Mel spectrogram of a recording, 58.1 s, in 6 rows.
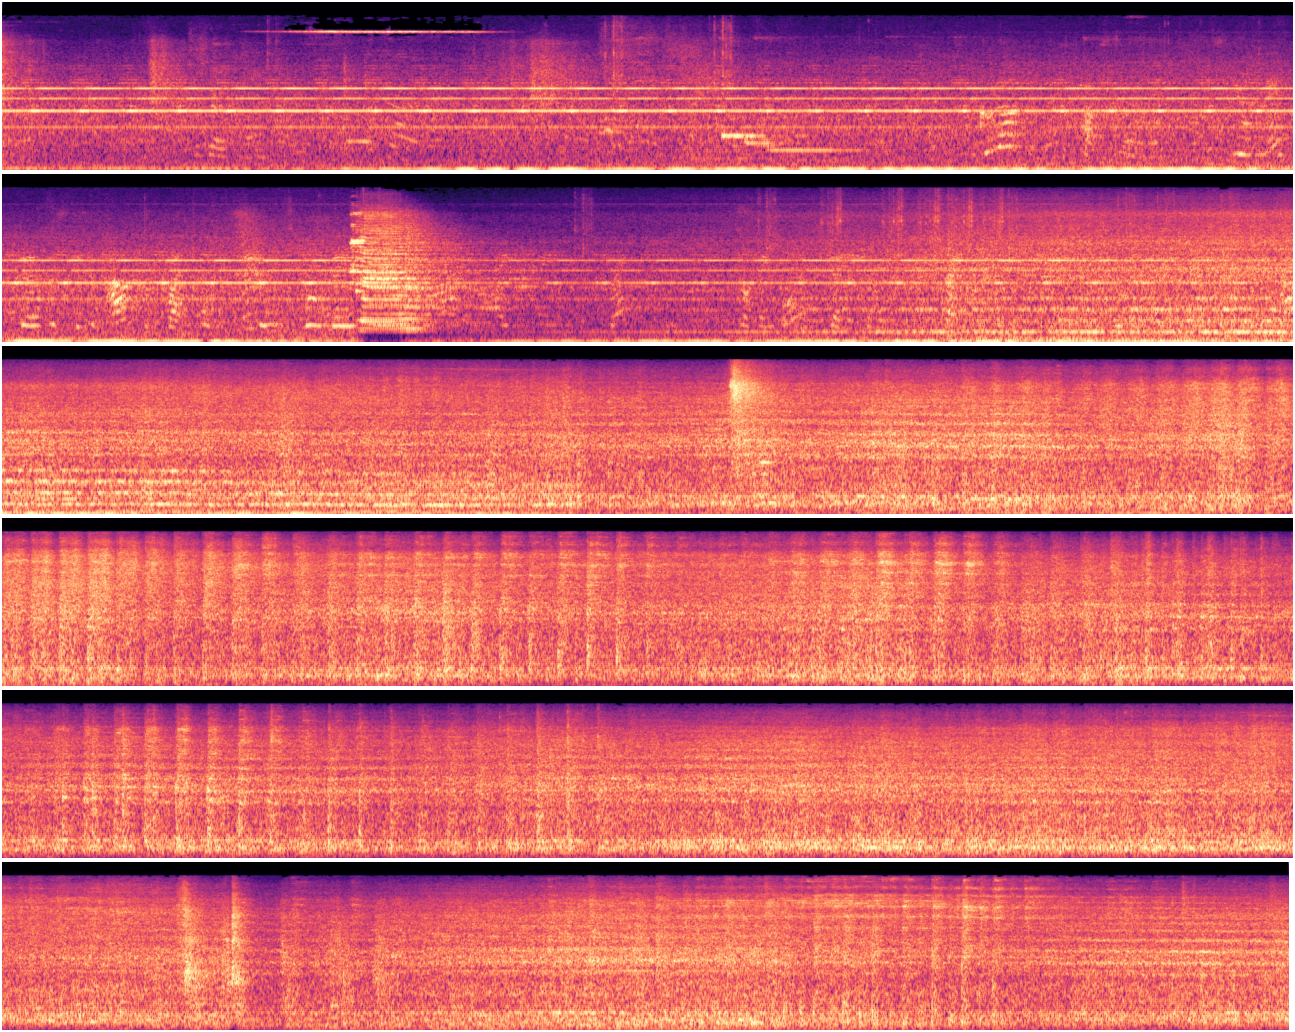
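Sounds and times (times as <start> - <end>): diesel locomotive engine drone: 0.0 - 32.8.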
